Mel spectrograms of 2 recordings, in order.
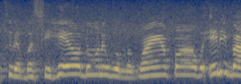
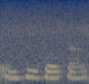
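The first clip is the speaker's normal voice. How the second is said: ordinary talk, nothing marked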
